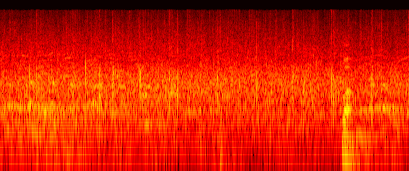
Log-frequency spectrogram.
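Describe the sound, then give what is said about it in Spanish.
An audience applauds steadily for several seconds, a dense, even clatter of many hands clapping, with a brief voice cutting through near the end. “¿Qué aplauden?”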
